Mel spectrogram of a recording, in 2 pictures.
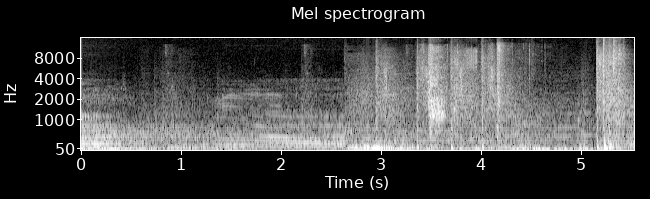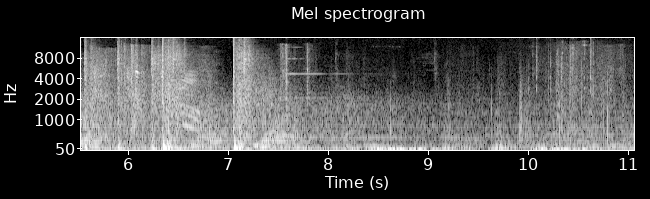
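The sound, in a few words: gunfire in Fallout 4 video game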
